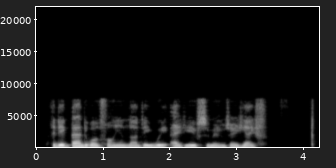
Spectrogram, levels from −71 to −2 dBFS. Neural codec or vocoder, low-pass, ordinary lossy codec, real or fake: codec, 16 kHz, 0.5 kbps, FunCodec, trained on LibriTTS, 25 frames a second; none; none; fake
